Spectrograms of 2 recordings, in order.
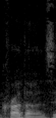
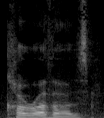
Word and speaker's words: Crothers: And it's funny because I always call him, when I think about him, his name isn't Scatman Crothers; it's Scatman Carruthers, because that's how they always pronounce it.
